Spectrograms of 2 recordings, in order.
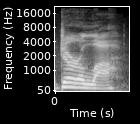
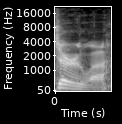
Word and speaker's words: Durla: Durla is how it's pronounced. Durla.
